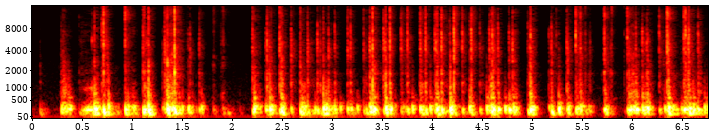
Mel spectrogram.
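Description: Fingertips and nails tap repeatedly on the tiles of a 3x3 plastic speed cube standing on a table with its columns offset. The result is bursts of quick, dry plastic clicks with a low-mid body and very short decay. Brief pauses break the tapping, the longest around the two-second mark.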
